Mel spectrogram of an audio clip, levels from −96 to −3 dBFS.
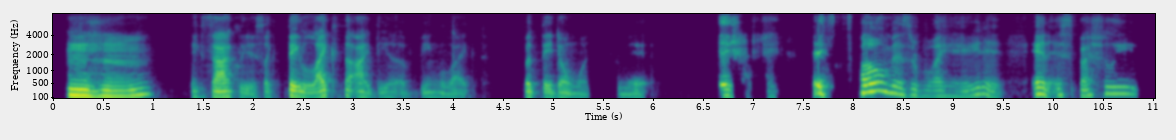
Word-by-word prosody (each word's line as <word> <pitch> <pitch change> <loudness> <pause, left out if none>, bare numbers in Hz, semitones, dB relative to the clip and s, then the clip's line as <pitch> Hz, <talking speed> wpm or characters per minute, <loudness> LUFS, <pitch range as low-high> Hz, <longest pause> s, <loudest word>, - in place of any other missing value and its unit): Mhm, 140 +2 +6 0.4
exactly, 120 -3 -2
it's 95 - -21
like - - -14
they 135 -3 +5
like 120 +5 -3
the - - -7
idea 115 -1 -10
of 100 -3 -24
being 110 +1 -18
liked, 95 -1 -19 0.5
but - - -5
they 110 - -5
don't 105 -3 -9
want 95 - -20
to 175 - -32
commit. 175 - -17 0.7
Exactly, 450 - -2 0.3
it's 400 - +4 0.3
so 245 +5 +8
miserable! 155 - -5
I 135 - -9
hate 135 +5 -12
it, 120 - -10 0.3
and 175 -1 +3
especially 170 +4 -9
135 Hz, 140 wpm, -21 LUFS, 110-170 Hz, 0.7 s, so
